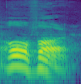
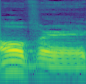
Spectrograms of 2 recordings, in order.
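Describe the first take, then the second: First: British "over" ending in open "ah", no R; British accent. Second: American "over" with a held R; American accent. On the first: Teacher comparing accents for learners, British "over". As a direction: drop the R in "over", British style. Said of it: "イギリス人はover". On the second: Teacher comparing accents for learners, American "over". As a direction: curl the final R of "over", American style. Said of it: "アメリカ人はoverって言いますが". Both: Shown as a demonstration.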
